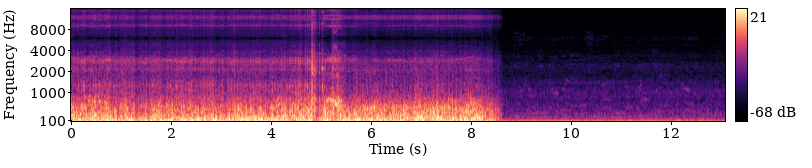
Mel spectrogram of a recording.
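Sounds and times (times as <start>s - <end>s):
motorcycle wind and road noise: 0.0s - 8.6s.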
